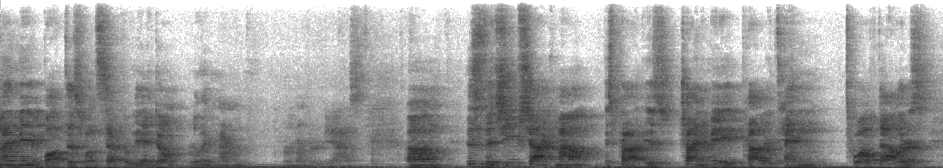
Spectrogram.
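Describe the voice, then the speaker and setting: A man's voice: mid-range voice, bright, forceful tone. A man talking casually and unscripted, explaining his equipment as a vlog host. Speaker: audio drama maker presenting his equipment. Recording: very echoey room, distant from mic.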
